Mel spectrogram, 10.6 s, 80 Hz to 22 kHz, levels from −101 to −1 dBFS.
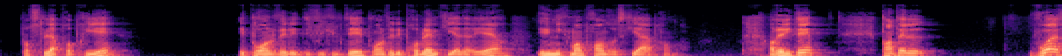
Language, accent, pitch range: French, French, 120-170 Hz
